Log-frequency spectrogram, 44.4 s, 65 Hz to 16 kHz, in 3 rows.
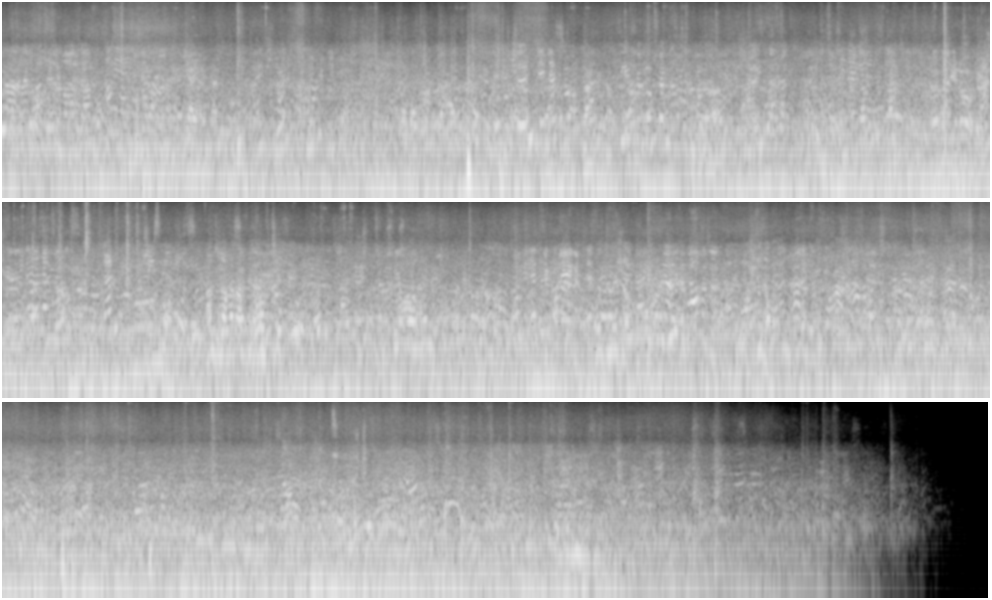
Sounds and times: street traffic 0:00.0 - 0:42.6
voices 0:00.0 - 0:42.7

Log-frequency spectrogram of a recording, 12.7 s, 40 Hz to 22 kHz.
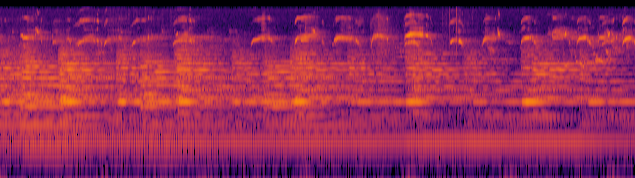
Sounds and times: church bells 0:00.0 - 0:12.7

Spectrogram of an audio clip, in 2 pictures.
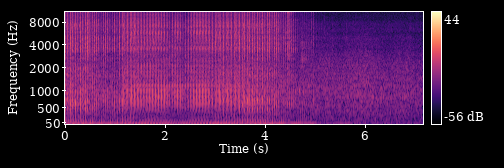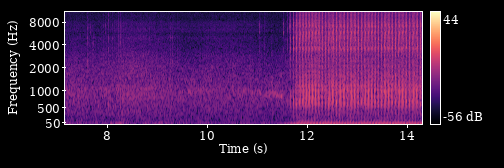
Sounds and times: Cold wind through garage door 0:00.0 - 0:14.3

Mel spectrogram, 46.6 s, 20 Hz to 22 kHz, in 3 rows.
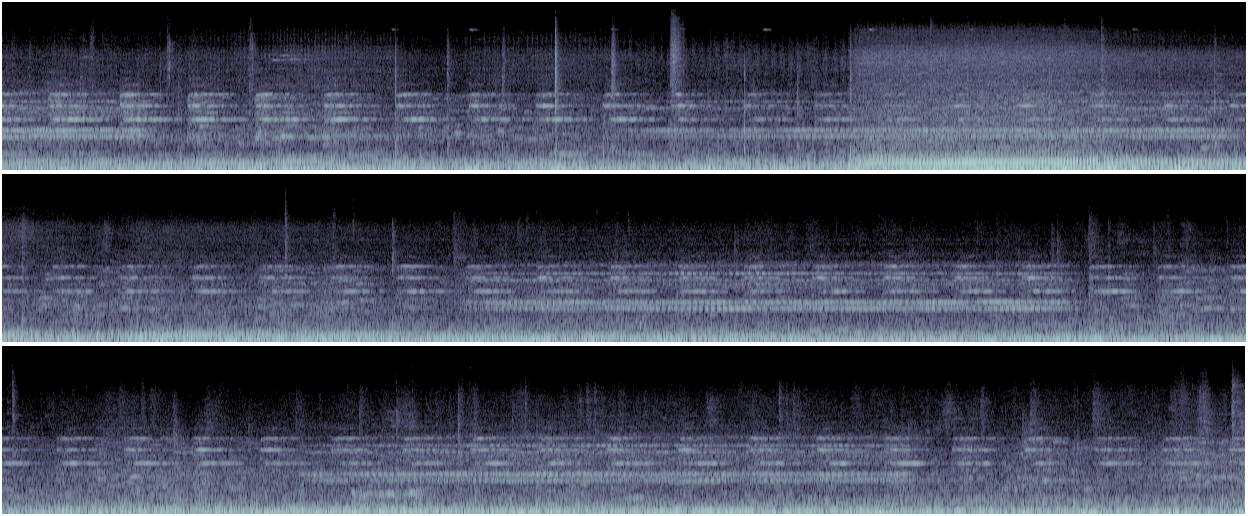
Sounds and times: crossing alarm 0:00.0 - 0:46.6

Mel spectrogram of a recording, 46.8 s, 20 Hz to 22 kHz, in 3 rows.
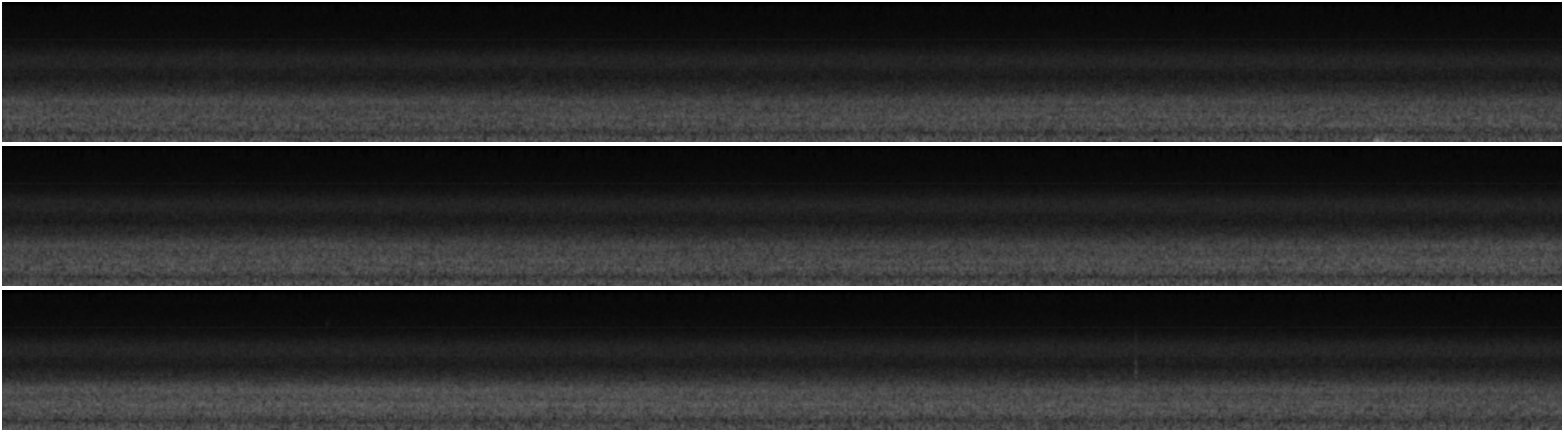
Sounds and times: wind 0:00.0 - 0:46.8

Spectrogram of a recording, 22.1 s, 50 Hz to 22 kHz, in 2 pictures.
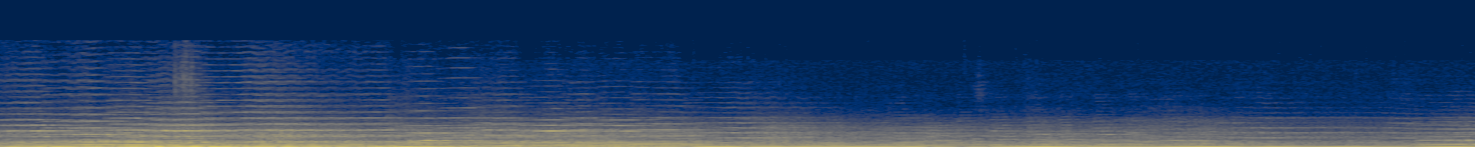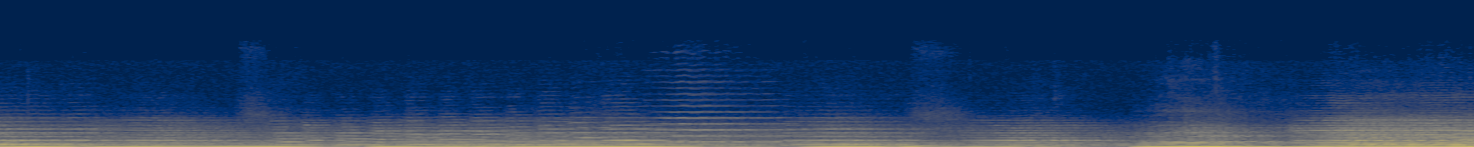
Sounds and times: string quartet 0:00.0 - 0:22.1

